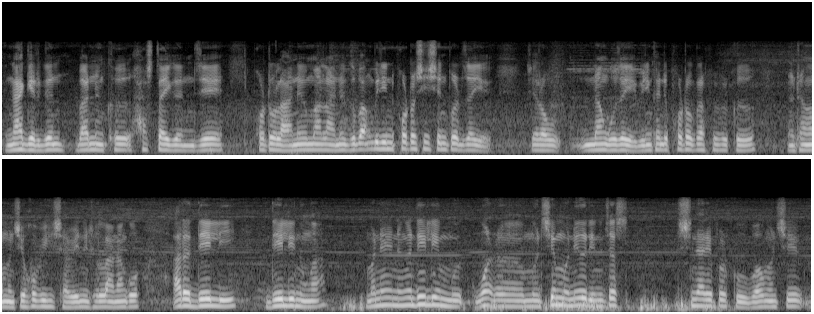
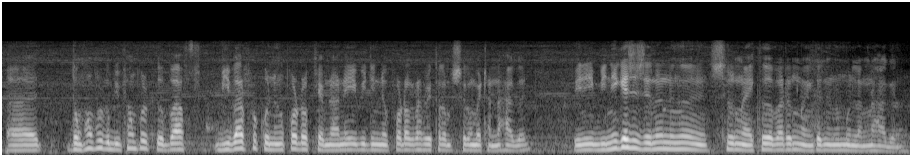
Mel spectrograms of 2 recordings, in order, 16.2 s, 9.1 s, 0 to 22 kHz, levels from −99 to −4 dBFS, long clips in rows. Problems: none marked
